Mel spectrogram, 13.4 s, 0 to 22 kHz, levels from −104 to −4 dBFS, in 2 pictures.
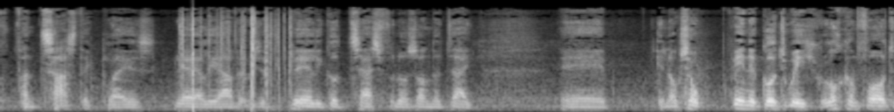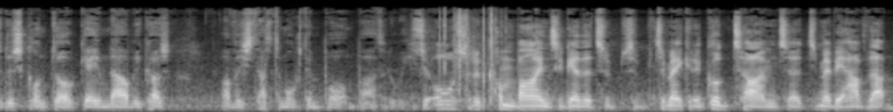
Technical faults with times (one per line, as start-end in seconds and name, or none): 1.34-2.20 cable scratch noise
9.99-10.51 cable scratch noise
